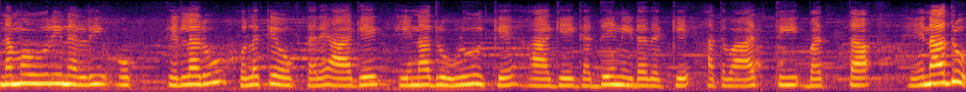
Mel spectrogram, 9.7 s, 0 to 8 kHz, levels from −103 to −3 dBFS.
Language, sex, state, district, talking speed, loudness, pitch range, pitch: Kannada, female, Karnataka, Bellary, 100 wpm, -17 LUFS, 225-265 Hz, 245 Hz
